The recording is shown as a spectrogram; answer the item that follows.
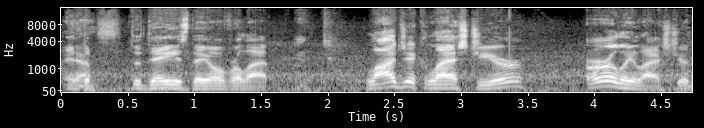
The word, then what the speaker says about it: LodgIQ: So being the CEO of LodgIQ, L-O-D, then I-Q, LodgIQ, if I'm pronouncing it.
